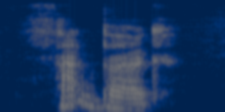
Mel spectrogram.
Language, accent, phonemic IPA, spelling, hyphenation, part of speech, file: English, Received Pronunciation, /ˈfætbɜːɡ/, fatberg, fat‧berg, noun, En-uk-fatberg.oga
- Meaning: A large accumulation of fat and discarded toiletries which clogs sewers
